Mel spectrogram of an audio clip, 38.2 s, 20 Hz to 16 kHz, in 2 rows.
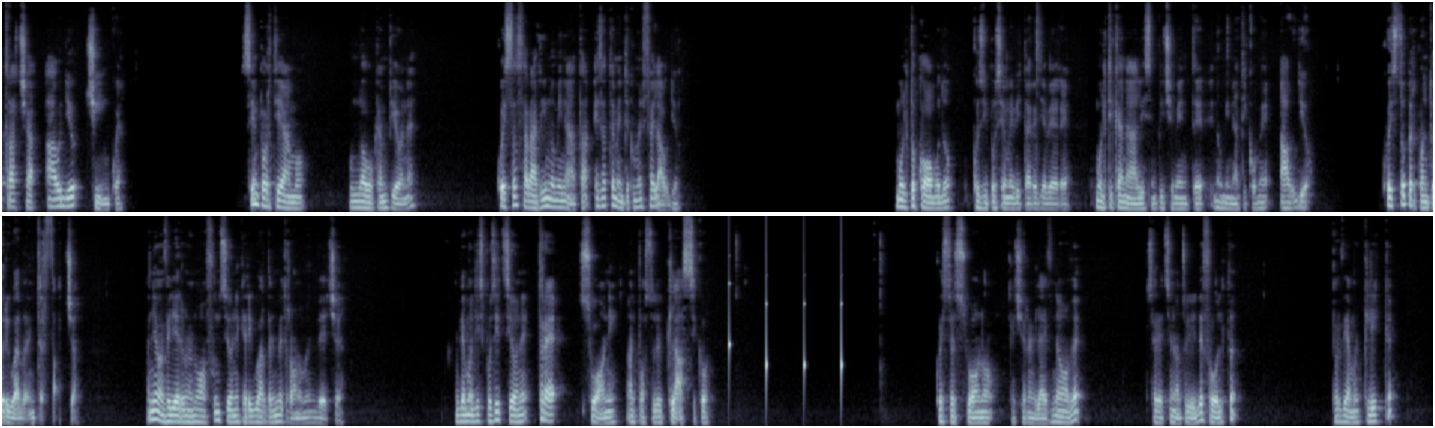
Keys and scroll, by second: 13.6 super+t, 28.7 space, 30.6 space.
